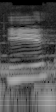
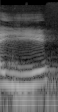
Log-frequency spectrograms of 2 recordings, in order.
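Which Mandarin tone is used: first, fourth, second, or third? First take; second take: first; third. First: It is said with the first tone. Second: It is said with the third tone. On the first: "i è il primo" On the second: "se terza è i"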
